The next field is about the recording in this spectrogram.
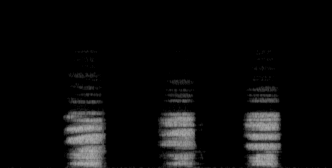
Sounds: Sniff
